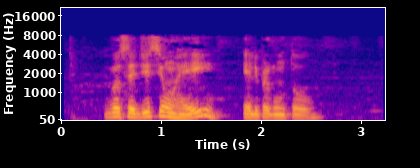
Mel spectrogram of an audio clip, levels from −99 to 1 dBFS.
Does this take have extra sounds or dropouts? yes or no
no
